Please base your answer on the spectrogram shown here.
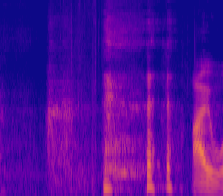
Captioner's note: both laugh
